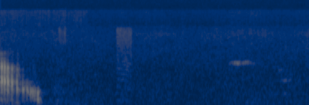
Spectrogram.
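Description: The last of a spoken word trailing off within the first quarter second, then near silence.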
